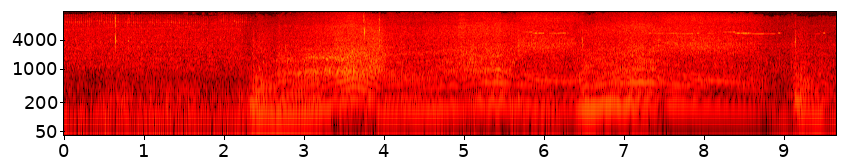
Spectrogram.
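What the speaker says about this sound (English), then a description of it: "you cannot get on me when you got cops drifting around corners" A police car drifting around corners in a GTA roleplay server, its engine revving up and down in long swooping pitch changes with faint tire squeal, steady and close with no talk.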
